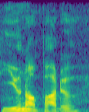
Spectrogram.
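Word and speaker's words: 与那原: Yonabaru, pronounced Yunabaru in Uchinaguchi, originally part of Ozato Village but became a separate town in 1949.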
